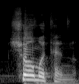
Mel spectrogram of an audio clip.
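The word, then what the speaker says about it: 聖武天皇: 그래서 나나야 니즈요네 724년에 쇼모텐너 이게 쇼모라 읽어야 돼요.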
